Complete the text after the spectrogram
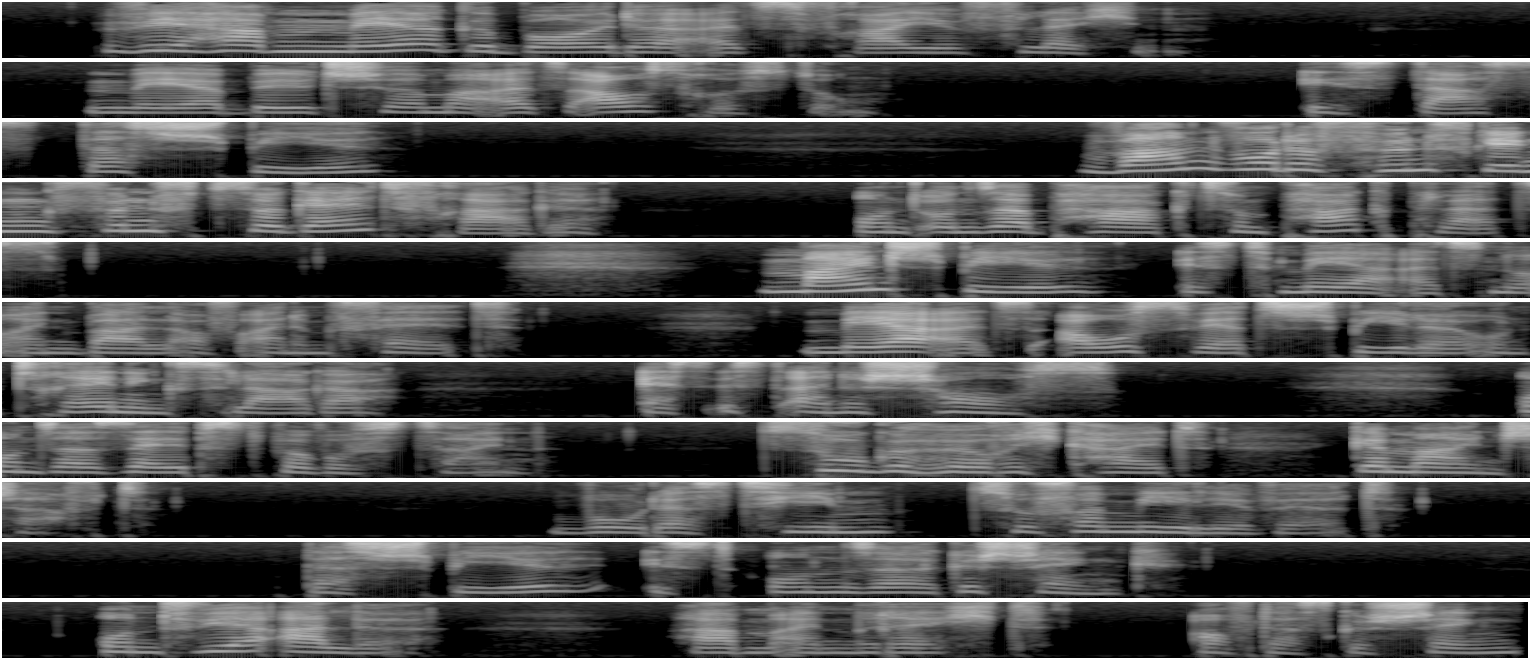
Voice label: imagefilm; das spiel

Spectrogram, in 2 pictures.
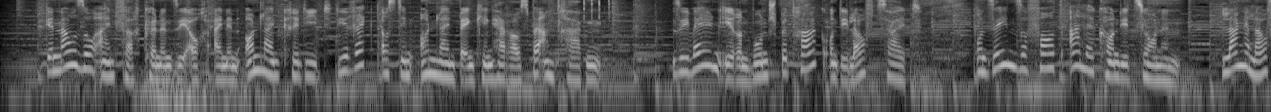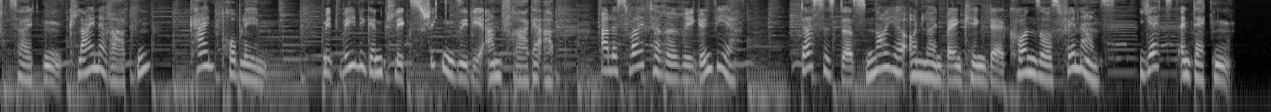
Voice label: erklaervideo informativ freundlichkurz; consorsfinanz; Sprecher in Baden-Baden, Darmstadt, Düsseldorf, Frankfurt a. M., Freiburg, Heidelberg

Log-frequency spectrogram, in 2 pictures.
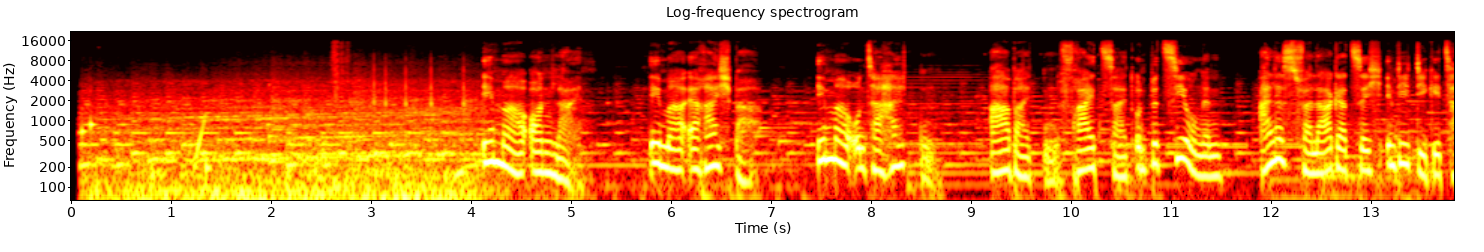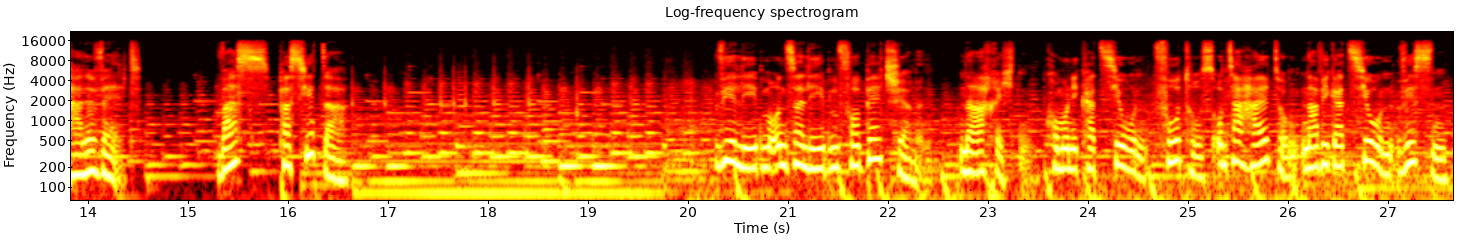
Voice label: offkommentar narrativ warm; zdf; offline zurueck zur besinnung

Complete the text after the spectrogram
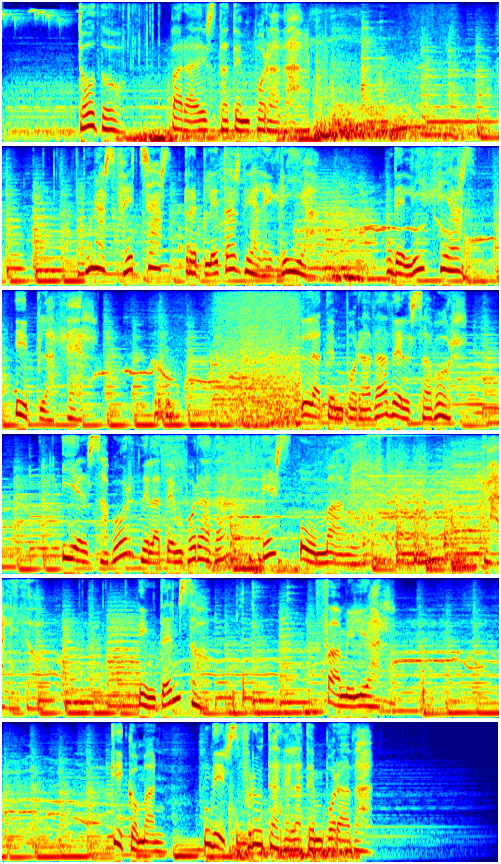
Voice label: werbung spanisch

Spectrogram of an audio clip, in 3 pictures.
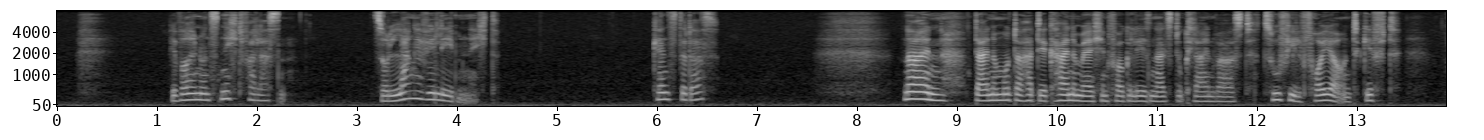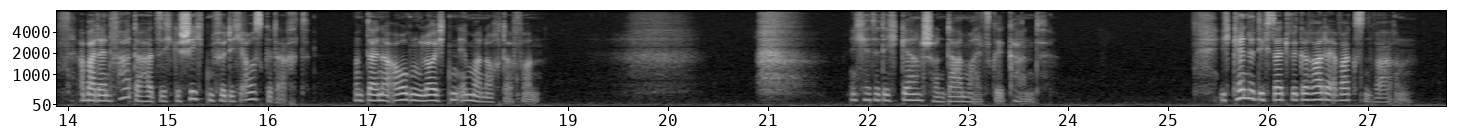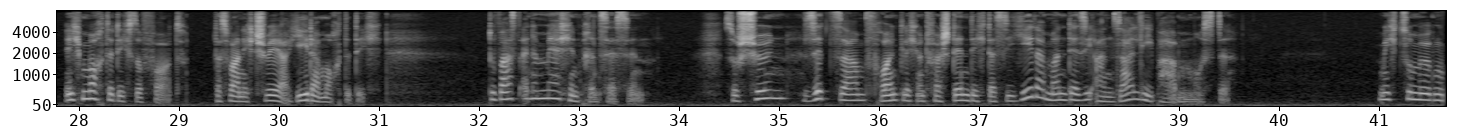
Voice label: hoerbuch

